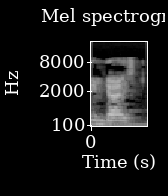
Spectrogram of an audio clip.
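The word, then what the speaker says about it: indicted: यहाँ पे T silent हो जाता है, इंडाइस्ड, इसका मतलब ये इंडाइस्ड ऐसे प्रोनाउंस किया जाता है।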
